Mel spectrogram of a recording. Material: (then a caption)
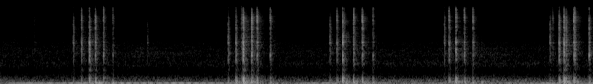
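Glass. Long fingernails of both hands rapidly tap a flat, solid glass tabletop in five quick bursts of sharp, bright clicks. Each click dies away almost instantly, and a steady low hum sits underneath throughout.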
